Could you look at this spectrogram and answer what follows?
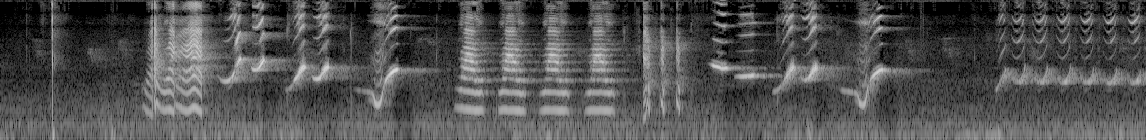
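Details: Indoor pet ringneck parrot, said to sing and talk, chatters in rapid harsh squawks and nasal notes, with rising whistles and swooping dips between them, then a final rapid series of short calls.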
